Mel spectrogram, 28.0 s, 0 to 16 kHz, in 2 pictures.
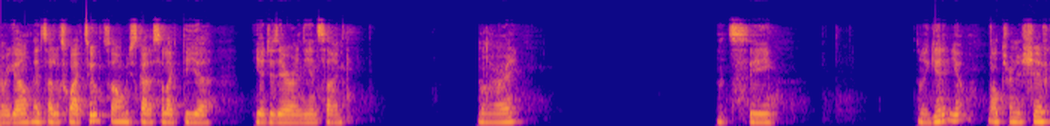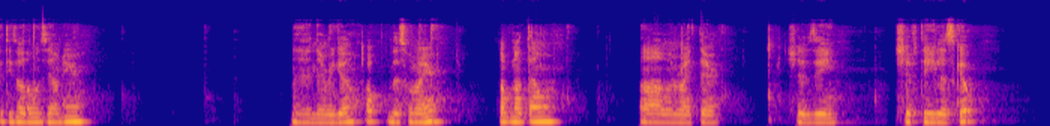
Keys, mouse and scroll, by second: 0.6 middle click, 2.3 KP_Decimal, 4.1 shift+middle click, 4.8 shift+middle click, 8.3 shift+z, 8.4 middle click, 8.8-10.1 middle drag, 11.5 alt+click, 13.6 shift+a, 14.3 click, 14.8 middle click, 15.7 shift+a, 16.6-18.3 middle drag, 19.0 shift+a, 20.9 ctrl+z, 21.5 middle click, 22.0 shift+a, 22.3 shift+click, 23.0 middle click, 24.6 shift+z.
